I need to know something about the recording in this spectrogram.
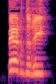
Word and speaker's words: perdrix: vous plaît un étang bien je continue une perdrix pardon ici la lettre miettes ses jets qui ne se prononcent pas je passe et perdrix c'est un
